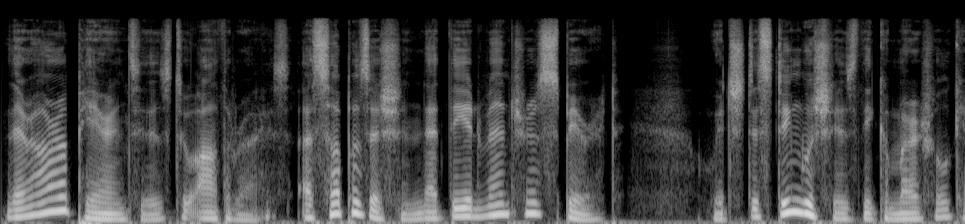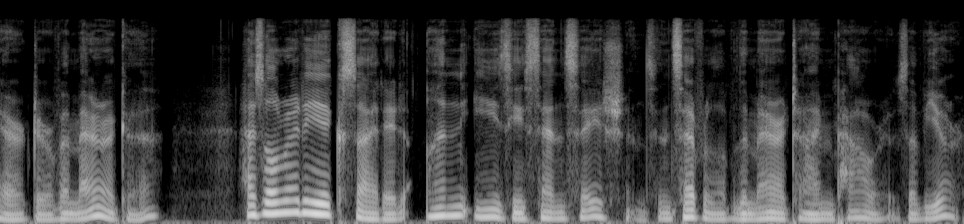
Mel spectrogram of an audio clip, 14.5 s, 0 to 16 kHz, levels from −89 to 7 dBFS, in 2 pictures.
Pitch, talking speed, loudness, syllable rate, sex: 110 Hz, 130 wpm, -19 LUFS, 5.6 syllables/s, male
